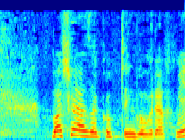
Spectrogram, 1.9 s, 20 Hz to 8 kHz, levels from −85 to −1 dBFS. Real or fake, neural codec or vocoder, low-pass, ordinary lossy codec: fake; codec, 16 kHz, 1.1 kbps, Voila-Tokenizer; none; none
